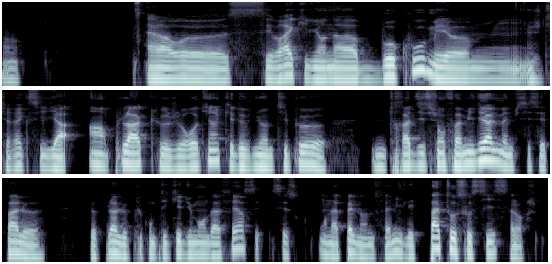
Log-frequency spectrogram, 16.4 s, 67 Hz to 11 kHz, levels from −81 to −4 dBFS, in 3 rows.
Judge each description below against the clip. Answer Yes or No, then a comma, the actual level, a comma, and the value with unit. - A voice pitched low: Yes, low, 105 Hz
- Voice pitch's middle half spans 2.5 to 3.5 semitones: Yes, average, 3.1 semitones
